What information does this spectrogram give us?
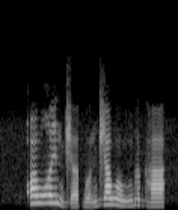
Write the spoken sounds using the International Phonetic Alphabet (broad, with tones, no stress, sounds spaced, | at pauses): qʼ o˥ w ʁ i˥ n d͡ʒ ɜ˩ ɓ ʊ˩ n d͡ʒ a˥ w o˧ w ŋ ɡ ə˥ ɡʱ a˧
